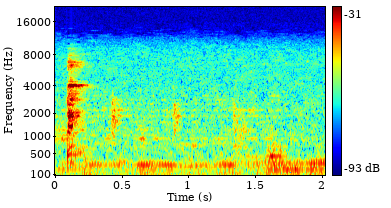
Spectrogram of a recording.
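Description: Quiet light ticking from wooden drumsticks: one sharp click just after the start, then a few faint taps about twice a second.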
